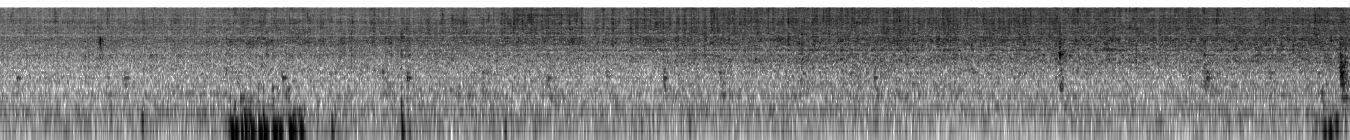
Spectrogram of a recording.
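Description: Faint sizzle of the finished mushroom masala fry in the hot pan, with a brief low thud about two seconds in.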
